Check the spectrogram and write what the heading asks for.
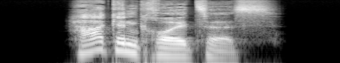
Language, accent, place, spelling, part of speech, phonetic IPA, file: German, Germany, Berlin, Hakenkreuzes, noun, [ˈhaːkn̩ˌkʁɔɪ̯t͡səs], De-Hakenkreuzes.ogg
- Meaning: genitive singular of Hakenkreuz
